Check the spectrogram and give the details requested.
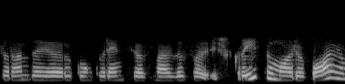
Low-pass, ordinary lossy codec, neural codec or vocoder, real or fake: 3.6 kHz; MP3, 24 kbps; none; real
